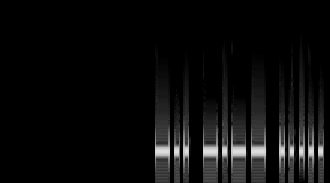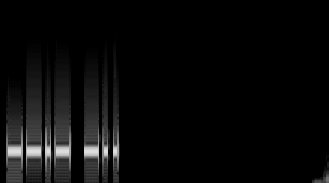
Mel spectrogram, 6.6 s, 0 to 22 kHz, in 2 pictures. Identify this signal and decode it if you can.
Morse code, heard as a keyed tone, about 25 wpm, 700 Hz. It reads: DY5QD
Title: DXCC-100 Call Signs - 5 Characters - 25wpm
